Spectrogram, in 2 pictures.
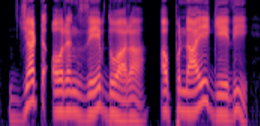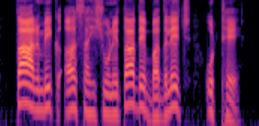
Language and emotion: Dogri, neutral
